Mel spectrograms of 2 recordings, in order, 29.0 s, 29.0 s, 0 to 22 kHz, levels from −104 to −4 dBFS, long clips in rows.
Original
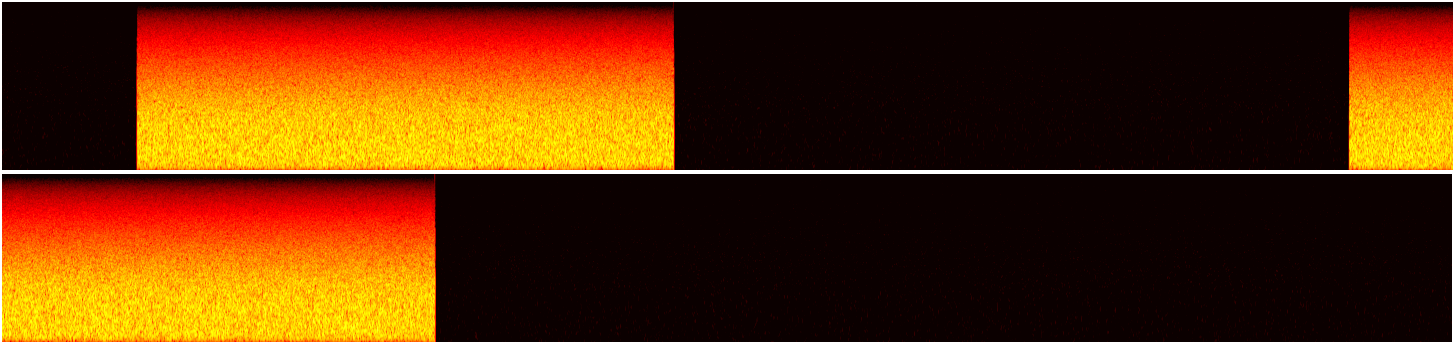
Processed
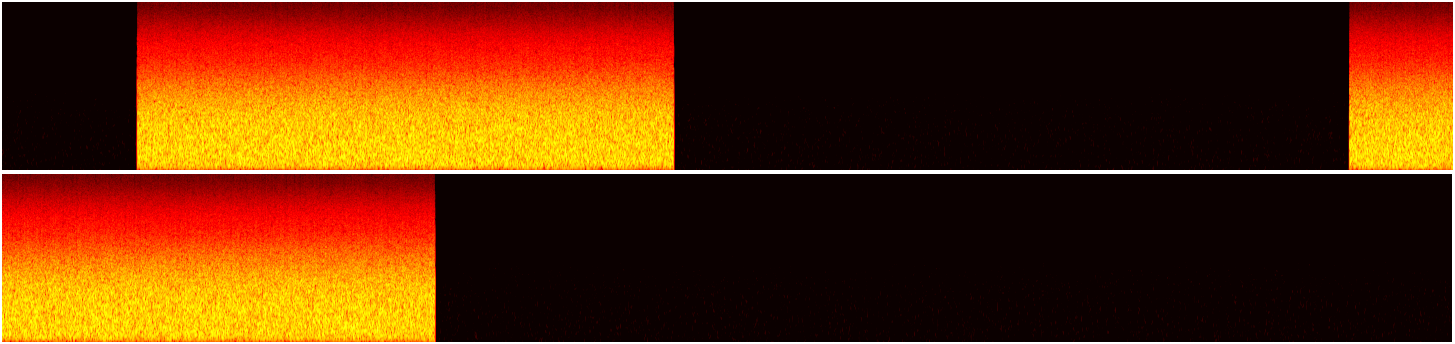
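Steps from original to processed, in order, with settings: local Wiener filter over 9 samples

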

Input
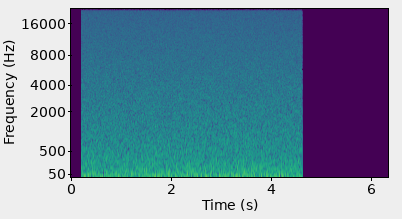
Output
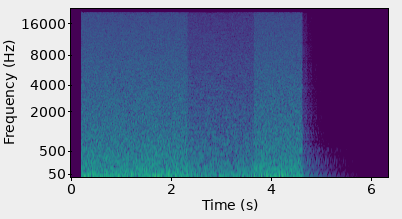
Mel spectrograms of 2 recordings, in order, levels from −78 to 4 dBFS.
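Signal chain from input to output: 2.33–3.67 s: feedback comb 57 Hz, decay 0.4 s, harmonics all, mix 70%; two-band feedback delay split 560 Hz, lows 180 ms, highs 100 ms, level -16 dB; trim -7.5 dB; Vorbis 96 kbps 48 kHz

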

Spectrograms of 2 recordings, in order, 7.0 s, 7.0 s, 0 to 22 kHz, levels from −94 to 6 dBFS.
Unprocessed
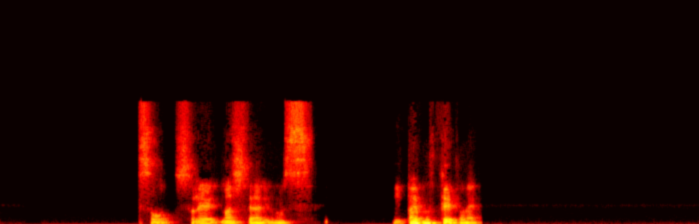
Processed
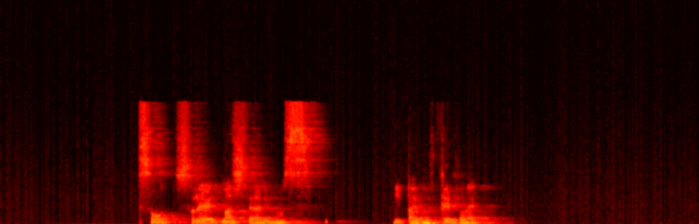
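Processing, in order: bass shelf 190 Hz -12 dB; in parallel at -0.5 dB: compression, threshold -28 dBFS, peak gain reduction 12 dB; on the sum: peak limiter -17 dBFS, peak gain reduction 11.5 dB; crackle 400 per s -44 dBFS; reverberation RT60 0.70 s, pre-delay 80 ms, DRR 13 dB; trim -9 dB

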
